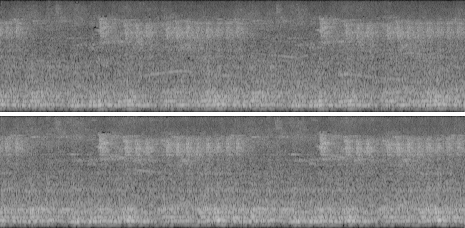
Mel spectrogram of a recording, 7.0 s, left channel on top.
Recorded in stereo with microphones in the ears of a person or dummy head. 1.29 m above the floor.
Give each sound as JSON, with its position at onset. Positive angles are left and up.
{"t": 0.0, "sound": "an insect", "side_deg": -50, "distance_m": 1.3}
